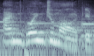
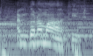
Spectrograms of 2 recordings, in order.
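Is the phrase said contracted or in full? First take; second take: full; contracted. First: Going to is said fully as two words. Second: Going to is merged into one short word.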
